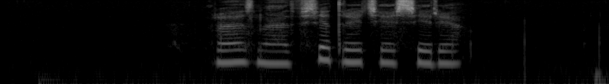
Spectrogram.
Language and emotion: Russian, neutral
